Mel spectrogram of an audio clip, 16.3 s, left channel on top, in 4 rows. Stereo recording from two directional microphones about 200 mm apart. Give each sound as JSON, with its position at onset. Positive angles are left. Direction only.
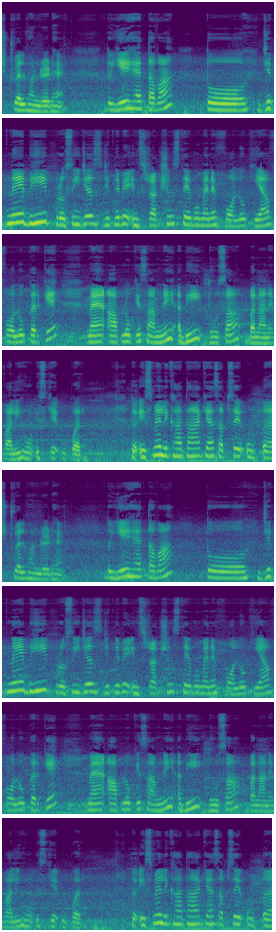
{"t": 0.2, "sound": "a man's voice", "side_deg": 20}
